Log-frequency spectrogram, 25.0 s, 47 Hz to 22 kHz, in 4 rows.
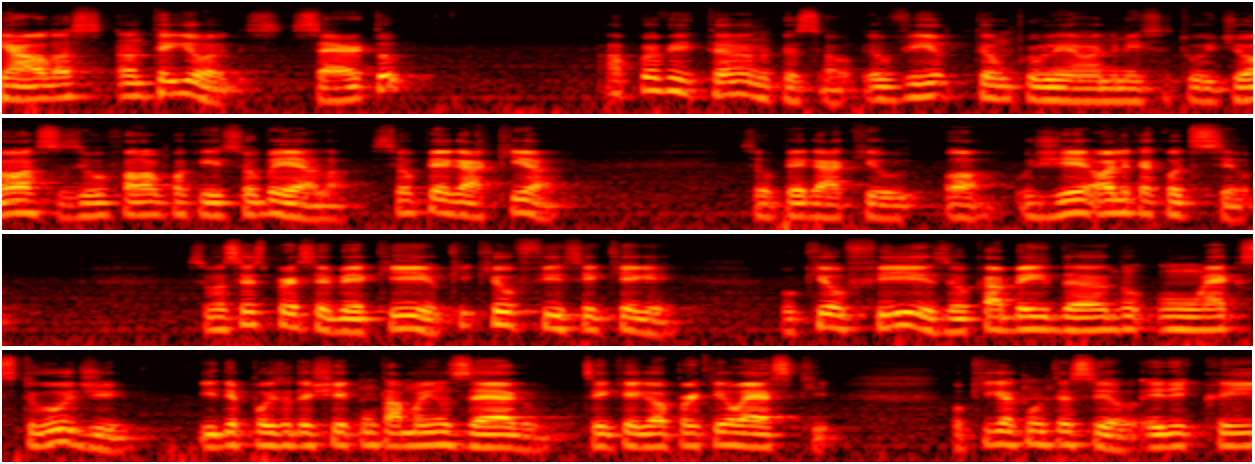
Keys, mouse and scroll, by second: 11.6 g.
